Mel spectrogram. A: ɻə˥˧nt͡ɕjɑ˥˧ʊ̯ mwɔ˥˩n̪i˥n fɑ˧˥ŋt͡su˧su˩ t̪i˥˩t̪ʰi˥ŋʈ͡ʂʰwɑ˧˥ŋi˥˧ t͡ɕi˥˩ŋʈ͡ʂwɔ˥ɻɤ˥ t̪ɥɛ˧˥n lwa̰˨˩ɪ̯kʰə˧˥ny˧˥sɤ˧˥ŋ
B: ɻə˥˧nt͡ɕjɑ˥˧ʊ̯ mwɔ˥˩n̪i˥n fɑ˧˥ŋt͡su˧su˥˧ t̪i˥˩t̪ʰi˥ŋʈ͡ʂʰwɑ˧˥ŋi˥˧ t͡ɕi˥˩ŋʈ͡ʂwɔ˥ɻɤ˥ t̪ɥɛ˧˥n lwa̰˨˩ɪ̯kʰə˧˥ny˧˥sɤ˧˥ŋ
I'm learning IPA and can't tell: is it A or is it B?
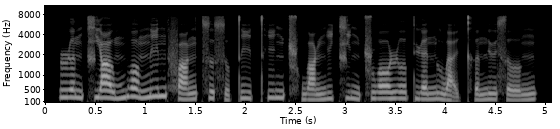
A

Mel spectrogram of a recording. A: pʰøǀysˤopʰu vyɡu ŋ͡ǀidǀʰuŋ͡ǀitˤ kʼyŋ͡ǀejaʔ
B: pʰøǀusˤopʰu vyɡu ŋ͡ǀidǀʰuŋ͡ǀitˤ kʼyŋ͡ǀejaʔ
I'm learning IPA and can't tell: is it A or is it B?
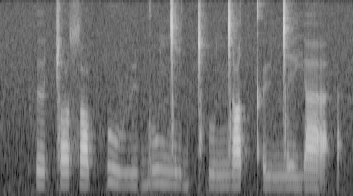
B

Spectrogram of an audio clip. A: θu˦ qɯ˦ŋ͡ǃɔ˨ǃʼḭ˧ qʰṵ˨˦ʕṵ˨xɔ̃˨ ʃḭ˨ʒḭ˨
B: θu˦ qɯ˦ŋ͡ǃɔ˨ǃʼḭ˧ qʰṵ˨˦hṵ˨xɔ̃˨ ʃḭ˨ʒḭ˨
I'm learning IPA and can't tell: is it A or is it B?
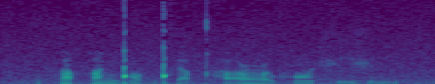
A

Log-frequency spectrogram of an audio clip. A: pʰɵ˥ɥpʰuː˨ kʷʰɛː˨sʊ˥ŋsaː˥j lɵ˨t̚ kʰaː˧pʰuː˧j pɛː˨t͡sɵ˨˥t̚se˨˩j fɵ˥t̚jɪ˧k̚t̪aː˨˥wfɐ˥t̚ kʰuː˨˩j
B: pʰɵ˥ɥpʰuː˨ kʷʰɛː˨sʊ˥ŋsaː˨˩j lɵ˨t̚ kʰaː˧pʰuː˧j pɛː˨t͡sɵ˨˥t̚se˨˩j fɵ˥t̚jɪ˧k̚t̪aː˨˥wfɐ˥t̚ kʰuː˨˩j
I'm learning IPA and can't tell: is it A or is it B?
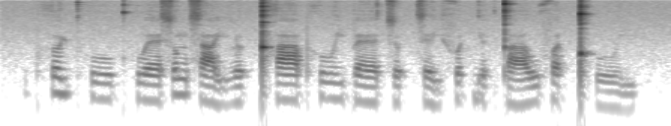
B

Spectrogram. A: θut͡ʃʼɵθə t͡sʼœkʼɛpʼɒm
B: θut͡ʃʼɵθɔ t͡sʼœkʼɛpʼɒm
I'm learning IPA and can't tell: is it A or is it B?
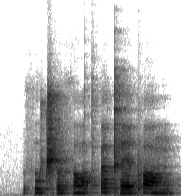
B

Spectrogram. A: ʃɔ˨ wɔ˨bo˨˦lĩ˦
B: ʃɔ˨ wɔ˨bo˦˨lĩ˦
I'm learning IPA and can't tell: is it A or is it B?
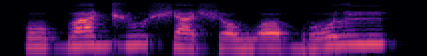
A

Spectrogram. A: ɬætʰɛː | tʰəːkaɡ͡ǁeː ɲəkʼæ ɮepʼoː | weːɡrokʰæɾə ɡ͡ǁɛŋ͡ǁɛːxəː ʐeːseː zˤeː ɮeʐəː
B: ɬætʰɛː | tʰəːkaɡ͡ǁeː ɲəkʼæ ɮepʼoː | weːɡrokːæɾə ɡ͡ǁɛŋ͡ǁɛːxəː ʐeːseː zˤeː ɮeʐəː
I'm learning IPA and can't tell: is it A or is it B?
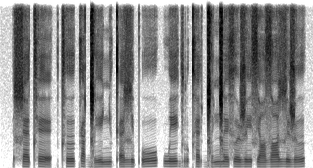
A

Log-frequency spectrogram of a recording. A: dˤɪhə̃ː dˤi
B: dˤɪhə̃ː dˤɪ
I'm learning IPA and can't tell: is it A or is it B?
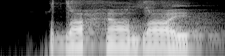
B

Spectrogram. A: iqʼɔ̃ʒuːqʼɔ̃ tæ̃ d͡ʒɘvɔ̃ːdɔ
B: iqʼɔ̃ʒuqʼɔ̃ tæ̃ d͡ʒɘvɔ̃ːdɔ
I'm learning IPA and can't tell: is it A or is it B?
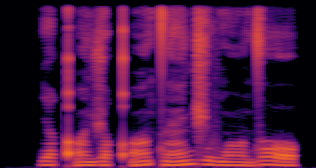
B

